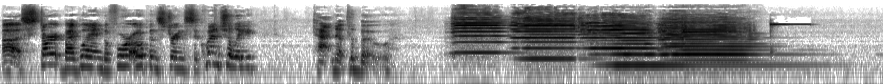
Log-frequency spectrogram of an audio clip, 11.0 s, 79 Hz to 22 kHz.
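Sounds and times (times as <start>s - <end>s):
violin open strings bowed: 5.6s - 10.4s.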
